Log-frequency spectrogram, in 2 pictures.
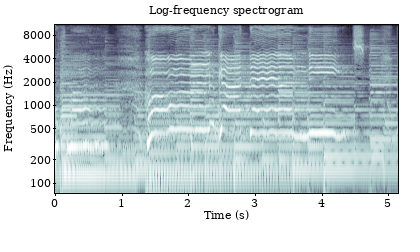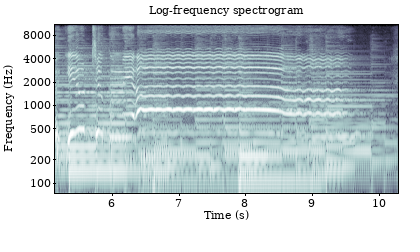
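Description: A woman singing, her pitch wavering with vibrato, over a strummed acoustic guitar; she holds one long note from about six seconds in to almost the end.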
